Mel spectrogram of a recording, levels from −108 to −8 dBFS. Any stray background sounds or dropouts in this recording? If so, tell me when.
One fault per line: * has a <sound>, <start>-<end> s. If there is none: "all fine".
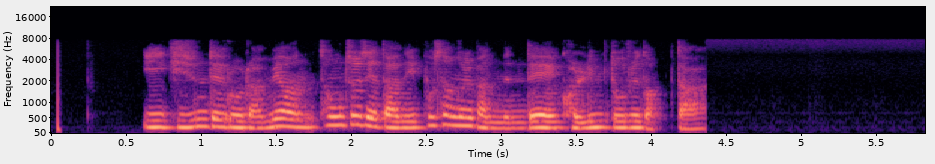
all fine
